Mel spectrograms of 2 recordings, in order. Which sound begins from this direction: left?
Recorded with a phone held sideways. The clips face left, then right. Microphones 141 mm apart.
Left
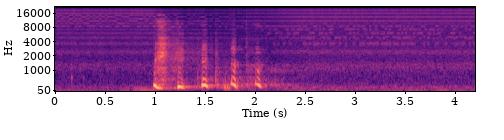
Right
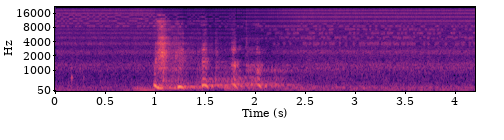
A giggle, at 1.0 s.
